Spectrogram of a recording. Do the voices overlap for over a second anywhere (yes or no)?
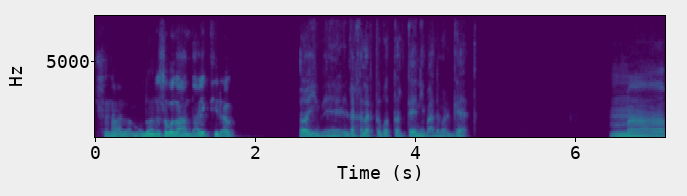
no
